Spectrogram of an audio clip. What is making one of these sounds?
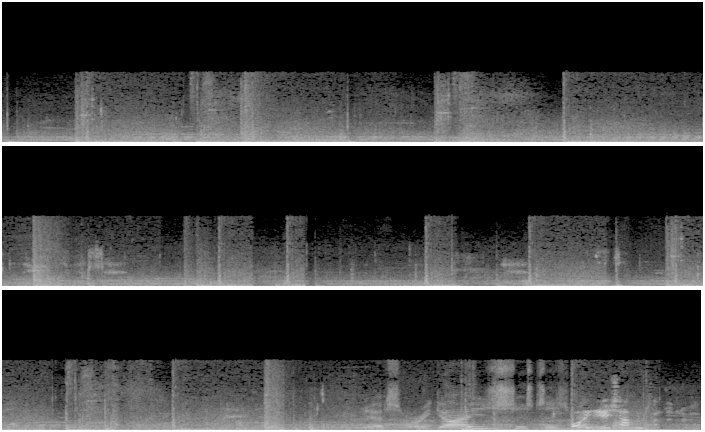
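A car engine roars with a rocket boost.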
